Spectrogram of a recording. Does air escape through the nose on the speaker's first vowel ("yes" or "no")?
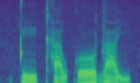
no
